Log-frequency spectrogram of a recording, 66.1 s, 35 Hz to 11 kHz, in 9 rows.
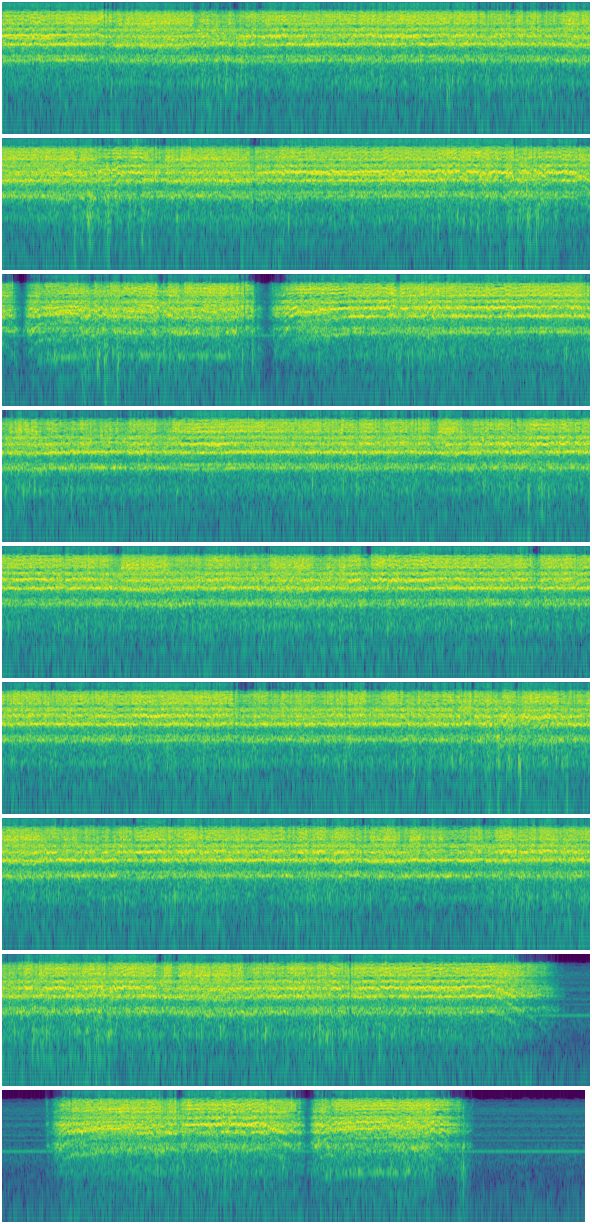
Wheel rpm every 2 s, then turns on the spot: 220, 220, 220, 230, 210, 210, 210, 150, 180, 170, 220, 230, 230, 230, 230, 220, 230, 220, 230, 230, 230, 220, 220, 230, 230, 230, 220, 220, 200, 30, 190, 140, 40.
64-66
